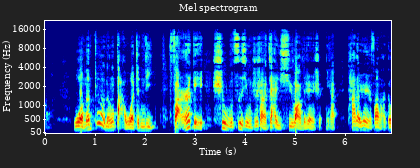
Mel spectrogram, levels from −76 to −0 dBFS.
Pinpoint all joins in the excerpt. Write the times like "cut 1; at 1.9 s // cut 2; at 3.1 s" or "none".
cut 1; at 2.3 s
